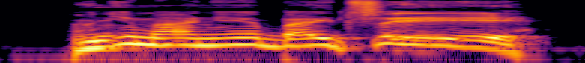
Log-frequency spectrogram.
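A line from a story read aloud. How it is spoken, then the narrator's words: Strained yell into microphone. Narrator (Russian): Срывая связки, заорал в микрофон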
